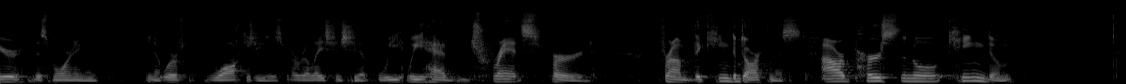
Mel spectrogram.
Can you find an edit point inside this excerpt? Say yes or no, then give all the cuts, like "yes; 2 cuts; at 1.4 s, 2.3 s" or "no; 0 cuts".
yes; 8 cuts; at 1.6 s, 2.5 s, 2.9 s, 4.0 s, 4.7 s, 7.4 s, 8.2 s, 9.4 s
